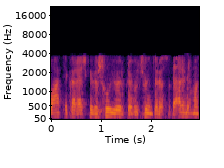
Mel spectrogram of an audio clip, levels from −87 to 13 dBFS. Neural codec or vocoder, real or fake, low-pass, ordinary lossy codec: vocoder, 44.1 kHz, 80 mel bands, Vocos; fake; 7.2 kHz; AAC, 16 kbps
